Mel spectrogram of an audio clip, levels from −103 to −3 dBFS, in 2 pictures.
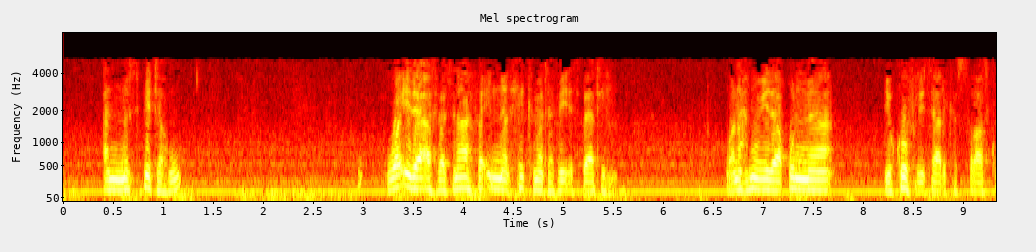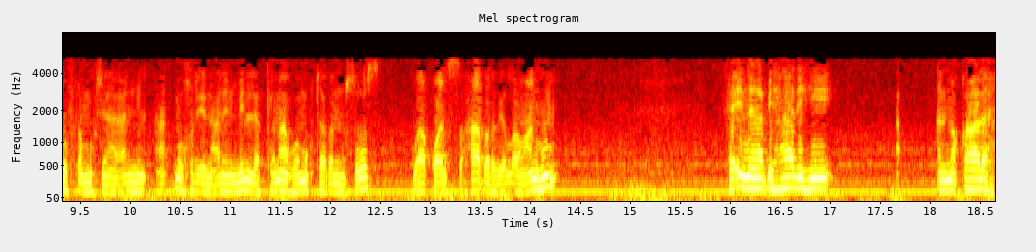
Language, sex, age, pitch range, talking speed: Arabic, male, 40-59, 120-130 Hz, 95 wpm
